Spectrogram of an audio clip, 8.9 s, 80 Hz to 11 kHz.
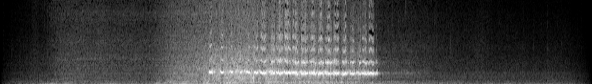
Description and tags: The sound of a car doing a short burnout. The car is a 3.0L V6 Nissan Maxima. Recorded with a Rode NTG2 into a Zoom H4.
